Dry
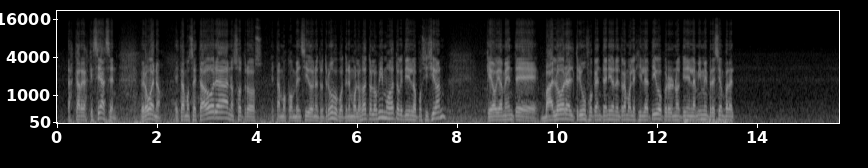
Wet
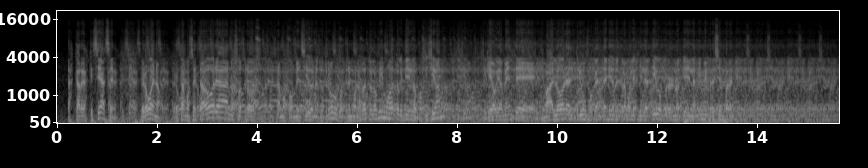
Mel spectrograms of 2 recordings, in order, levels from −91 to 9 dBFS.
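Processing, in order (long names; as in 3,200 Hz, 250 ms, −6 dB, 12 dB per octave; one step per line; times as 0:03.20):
0:05.42–0:06.20: Savitzky-Golay smoothing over 25 samples
feedback echo with a long and a short gap by turns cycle 1,038 ms, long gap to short 1.5 to 1, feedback 78%, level −10 dB
level −2 dB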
